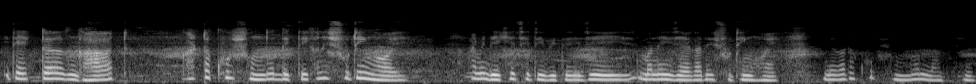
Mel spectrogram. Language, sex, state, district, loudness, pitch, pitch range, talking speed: Bengali, female, West Bengal, Jhargram, -18 LUFS, 230 Hz, 210-260 Hz, 160 wpm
